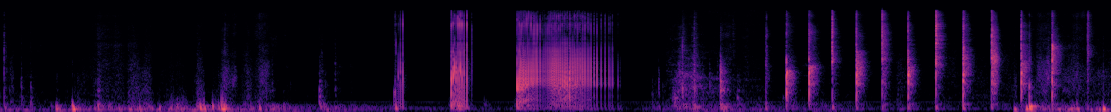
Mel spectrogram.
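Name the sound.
fart into the microphone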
